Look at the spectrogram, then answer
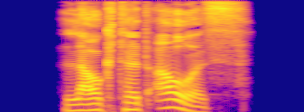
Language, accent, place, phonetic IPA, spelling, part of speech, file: German, Germany, Berlin, [ˌlaʊ̯ktət ˈaʊ̯s], laugtet aus, verb, De-laugtet aus.ogg
- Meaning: inflection of auslaugen: 1. second-person plural preterite 2. second-person plural subjunctive II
